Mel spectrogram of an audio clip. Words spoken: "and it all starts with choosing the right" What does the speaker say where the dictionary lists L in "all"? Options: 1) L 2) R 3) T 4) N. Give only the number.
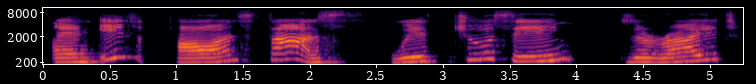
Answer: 4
